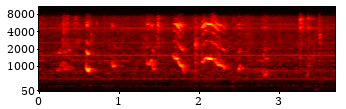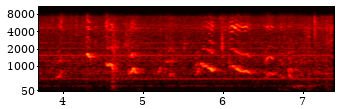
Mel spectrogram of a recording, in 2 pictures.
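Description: Five-week-old Italian Greyhound puppies yipping and whining as they play-fight, many short high-pitched cries that rise and fall in pitch.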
